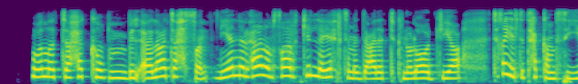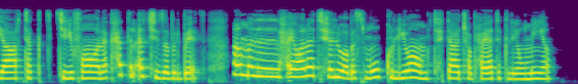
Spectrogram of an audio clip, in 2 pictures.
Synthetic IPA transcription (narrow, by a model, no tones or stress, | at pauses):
wɑlˤːɑːt̪ːaħakːʊmbɪlʔaːlaːt̪ɑħsanlɪʔanːɪlʕaːlamsˤɑːɾˤkʊlːajɪħt̪amɪd̪ʕalat̪ːɪ̥knʊloːd͡ʒjat̪ɪxajːalt̪ɪt̪ħakːambɪsajːɑːɾˤt̪akt̪ʰɪlɪfoːnakħat̪ːalʔad̪hɪzabɪlbeːt̪ʔamːalħajawaːnaːt̪ħɪlwabasːmuːkʊlːjoːmt̪ɪ̥ħt̪aːd͡ʒhabħajaːt̪akɪljoːmɪjːa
